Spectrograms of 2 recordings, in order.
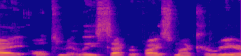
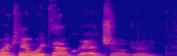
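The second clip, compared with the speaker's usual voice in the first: high-pitched motherly voice; 7 semitones higher, 4 dB quieter than usual. Recalling what his mom always said, imitating mom's high-pitched voice. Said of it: "She has such a high pitched voice, my mom".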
